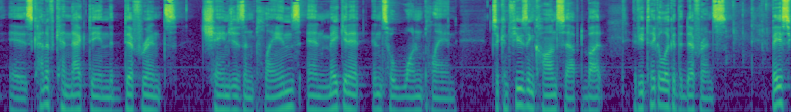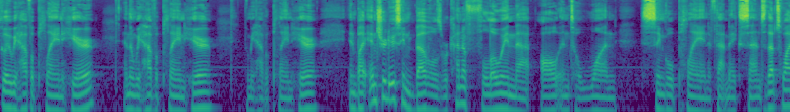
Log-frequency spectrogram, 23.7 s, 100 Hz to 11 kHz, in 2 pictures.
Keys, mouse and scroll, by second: 9.4 click, 9.8 ctrl+z, 10.6 ctrl+z, 11.5 ctrl+shift+z, 17.9 ctrl+shift+z.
